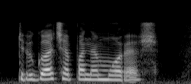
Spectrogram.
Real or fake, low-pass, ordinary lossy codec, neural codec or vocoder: real; 7.2 kHz; none; none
